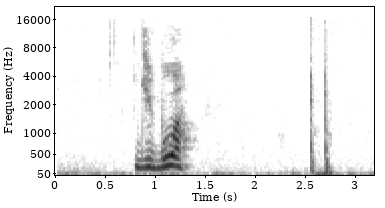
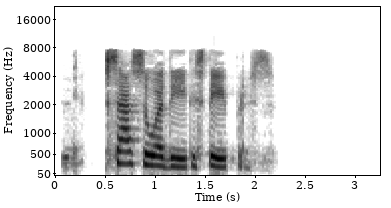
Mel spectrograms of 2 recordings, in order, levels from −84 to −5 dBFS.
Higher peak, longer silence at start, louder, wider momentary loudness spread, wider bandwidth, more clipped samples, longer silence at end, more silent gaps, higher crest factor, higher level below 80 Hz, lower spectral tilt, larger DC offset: second, -8 dBFS vs 0 dBFS; about the same, 0.1 s vs 0.1 s; second, -26 LUFS vs -13 LUFS; about the same, 21 LU vs 22 LU; first, 16.5 kHz vs 8.2 kHz; neither; second, 0 s vs 1.15 s; second, none vs 0.43-0.49 s; about the same, 20 dB vs 16 dB; first, -54 dBFS vs -60 dBFS; first, -6.5 dB/octave vs -2.5 dB/octave; neither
